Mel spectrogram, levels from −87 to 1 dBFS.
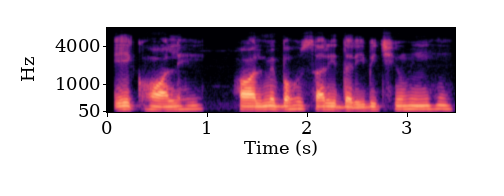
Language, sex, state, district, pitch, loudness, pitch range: Hindi, male, Uttar Pradesh, Lalitpur, 115 Hz, -18 LUFS, 105-120 Hz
